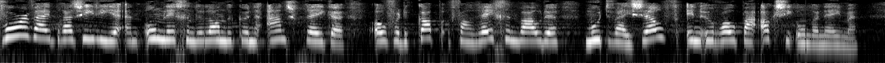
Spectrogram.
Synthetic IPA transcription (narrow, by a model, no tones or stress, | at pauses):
v̥oːɹʋɛjbraːzilijəʔɛnɔmlɪχəndəlɑndəkɵnənʔaːnsprejkənʔowvəɹdəkɑpfɑnrejχənʋɑwdəmutənʋɛjzɛlˠfɪnøːrowpaʔɑksiʔɔndəɹnejmən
